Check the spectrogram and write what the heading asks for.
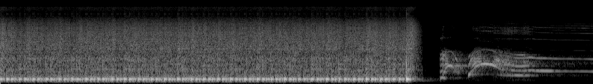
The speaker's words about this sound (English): The puppy dog. Is that Obi, your dog? Does that sound like your dog? Yeah, you had Yoda and then you had Obi. Exactly. Sounded like it was in pain.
